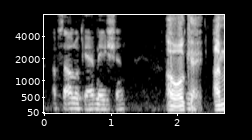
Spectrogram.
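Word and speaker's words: Apsáalooke: It's Apsaluga Nation.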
